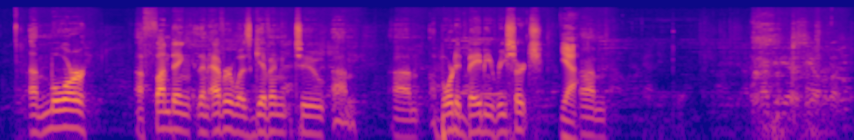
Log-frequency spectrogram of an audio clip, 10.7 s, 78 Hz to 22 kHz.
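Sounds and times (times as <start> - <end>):
speech: 0.4 - 7.7
cough or throat-clearing: 9.3 - 10.6.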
